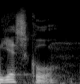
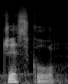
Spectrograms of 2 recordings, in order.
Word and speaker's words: Jesko: Und dann haben meine Eltern aber herausgefunden, dass es auch die Aussprachevariante Jesko gibt. Ich war gerade nämlich kurz vor welcher gedacht, heißt du jetzt Jesko? Nein, nein, ich sagte die ganze Zeit Jesko. Es wird aber genau gleich geschrieben.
